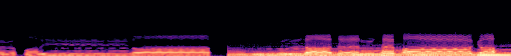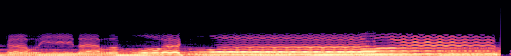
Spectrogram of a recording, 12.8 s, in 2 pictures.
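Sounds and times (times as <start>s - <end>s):
vocoded sound: 2.9s - 12.7s.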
